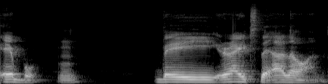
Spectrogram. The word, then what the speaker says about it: Abel: So it's actually pronounced Able. But when I go to like government places or technical places where the name has to be spelled right when I say Able they write the other one.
